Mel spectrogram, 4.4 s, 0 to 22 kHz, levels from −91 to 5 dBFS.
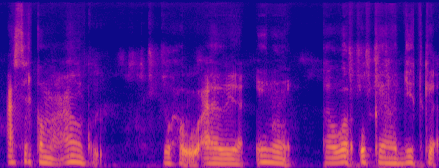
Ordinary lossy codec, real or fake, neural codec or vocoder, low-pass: none; fake; codec, 44.1 kHz, 2.6 kbps, SNAC; none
